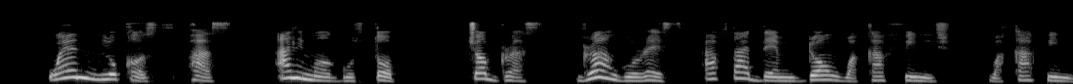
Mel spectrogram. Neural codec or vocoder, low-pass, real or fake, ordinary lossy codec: none; 7.2 kHz; real; AAC, 48 kbps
